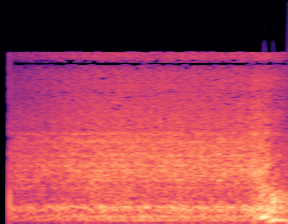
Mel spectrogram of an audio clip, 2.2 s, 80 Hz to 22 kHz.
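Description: MV Agusta Brutale S 750 inline-four motorcycle engine idling steadily while the bike stands still, picked up close by a bike-mounted camera.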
